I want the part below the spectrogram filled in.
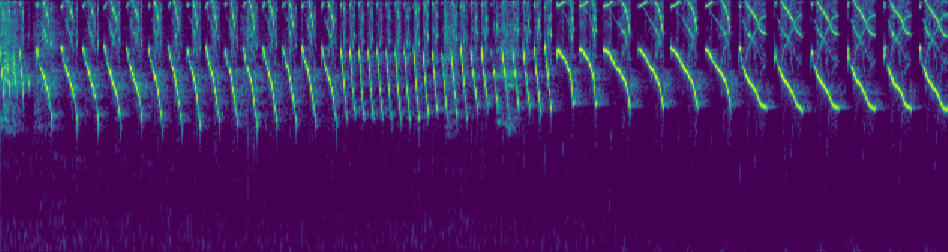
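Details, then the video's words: Canary singing in captivity: a sustained, very fast trill of high downward-slurred notes that gradually slows into clearer, spaced swooping whistles, about three to four per second, the bird alone and clear. "canary Nice sound"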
